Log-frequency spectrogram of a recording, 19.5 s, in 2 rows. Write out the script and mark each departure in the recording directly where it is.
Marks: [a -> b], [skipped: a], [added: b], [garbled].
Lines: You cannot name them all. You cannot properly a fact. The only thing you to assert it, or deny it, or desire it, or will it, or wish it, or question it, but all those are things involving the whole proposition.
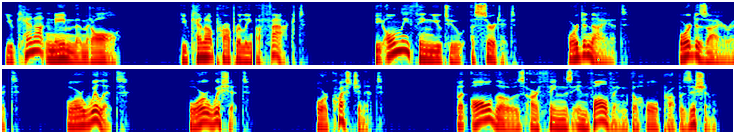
You cannot name them all. You cannot properly a fact. The only thing you to assert it, or deny it, or desire it, or will it, or wish it, or question it, but all those are things involving the whole proposition.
